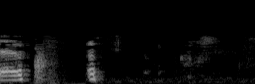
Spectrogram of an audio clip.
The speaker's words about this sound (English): I put myself back on mute because my dogs decided this was a good time to play fight right next to me.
